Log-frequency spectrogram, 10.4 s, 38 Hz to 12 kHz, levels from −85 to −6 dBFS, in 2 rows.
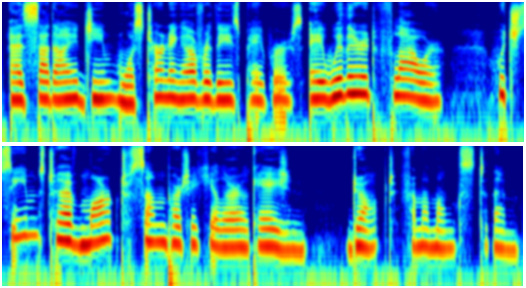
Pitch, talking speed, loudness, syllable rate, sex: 220 Hz, 125 wpm, -19 LUFS, 4.2 syllables/s, female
